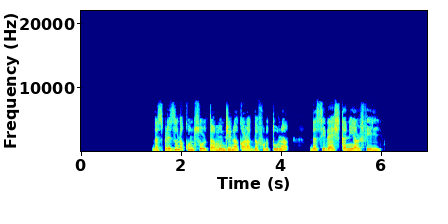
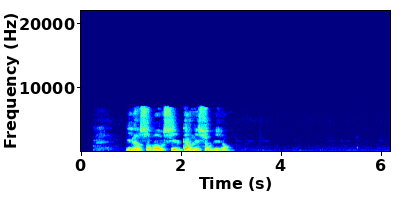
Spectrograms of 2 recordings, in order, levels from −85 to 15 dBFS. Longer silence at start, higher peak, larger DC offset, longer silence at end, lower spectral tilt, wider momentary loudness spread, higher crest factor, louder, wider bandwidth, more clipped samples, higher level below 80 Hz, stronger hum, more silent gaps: first, 1.4 s vs 0.9 s; first, -2 dBFS vs -6 dBFS; neither; second, 0.95 s vs 3.25 s; about the same, -5 dB/octave vs -5 dB/octave; about the same, 6 LU vs 8 LU; about the same, 16 dB vs 20 dB; first, -17 LUFS vs -23 LUFS; about the same, 8 kHz vs 7.4 kHz; neither; first, -60 dBFS vs -72 dBFS; neither; first, 4.17-4.23 s, 4.45-4.57 s vs none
